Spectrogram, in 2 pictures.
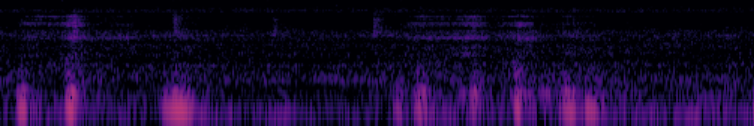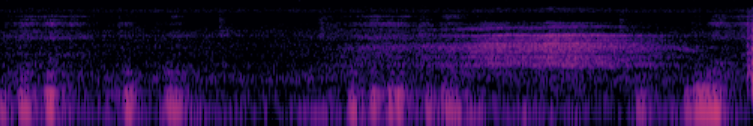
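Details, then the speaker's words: Soft, low, irregularly repeating rumbling snorts from a dog snoring asleep in a quiet room during a chair yoga session; snoring. "way that noise you can hear is my dog snoring it's not me"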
